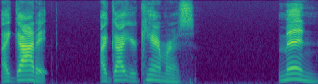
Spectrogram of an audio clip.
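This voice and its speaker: Put-on character voice from a man, high-pitched, croaky and raised to project, with ordinary pitch variation and a moderate pace, the sound dry and close with no echo in a very clean recording with a silent background. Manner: strained, desperate.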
